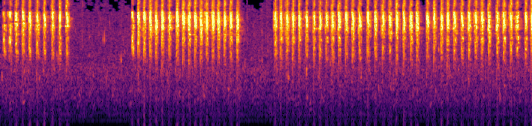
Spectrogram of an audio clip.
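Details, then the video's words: Eurasian tree sparrow lure call used to attract birds: fast, high, evenly spaced chirps in long bursts, breaking off briefly twice before resuming. "suara pikat burung gereja"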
